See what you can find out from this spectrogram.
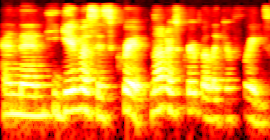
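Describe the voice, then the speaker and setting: Speaking at a medium pitch, a woman has a non-native accent. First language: not English. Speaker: podcast co-host. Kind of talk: casual spiritual discussion. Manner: halting, repeats words.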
